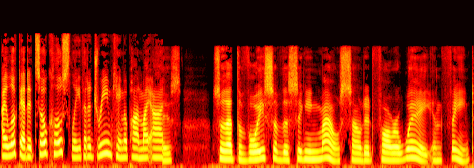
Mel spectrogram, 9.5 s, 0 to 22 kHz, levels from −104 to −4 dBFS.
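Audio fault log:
3.25–9.50 s, wrong sample rate: from 3.25 s to the end the speech drops to a low, slow drawl, running at about 0.69 times normal speed and pitched about 6.5 semitones down. Speed and pitch fall together by the same ratio, the signature of samples being clocked out slower than they were captured with no rate conversion between. The ratio fits audio recorded at 32 kHz being played back at 22 kHz.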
